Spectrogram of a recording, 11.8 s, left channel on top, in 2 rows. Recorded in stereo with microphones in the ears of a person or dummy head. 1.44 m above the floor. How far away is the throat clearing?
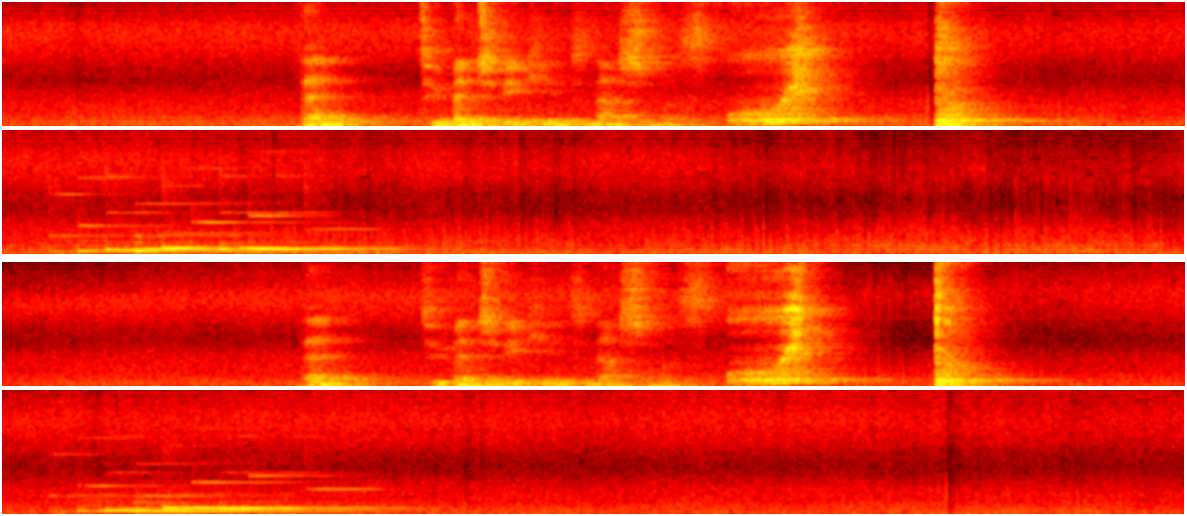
About 0.8 m.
